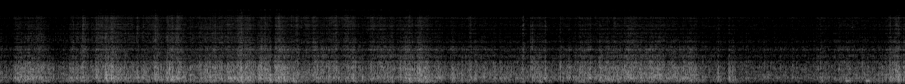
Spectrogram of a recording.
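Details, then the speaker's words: 1969 Telefunken Gavotte 201 transistor radio on internal ferrite rods, midday: steady hiss and crackle on long, medium and all bands with no station received; suspected antenna break, cause unconfirmed. "it's totally dead it's making a lot of noise but uh no reception on any of the Bands"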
